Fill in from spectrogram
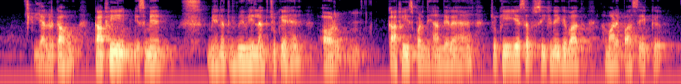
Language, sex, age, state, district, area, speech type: Hindi, male, 30-45, Bihar, Samastipur, rural, spontaneous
